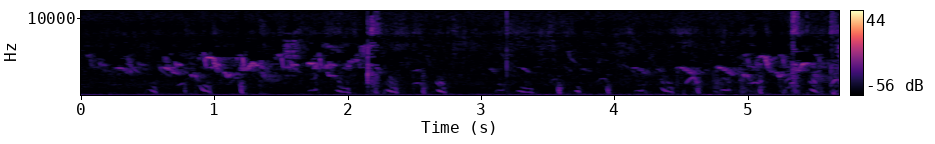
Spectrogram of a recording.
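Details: Partridge calling in a forest: a rapid, overlapping stream of short chirping notes sliding up and down, with a steady low hum underneath.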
